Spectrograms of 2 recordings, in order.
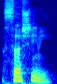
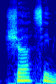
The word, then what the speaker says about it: sashimi: Yeah actuallyi is sashimi shashimi you always say it wrong. Sashimi shashimiomi Z is real.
